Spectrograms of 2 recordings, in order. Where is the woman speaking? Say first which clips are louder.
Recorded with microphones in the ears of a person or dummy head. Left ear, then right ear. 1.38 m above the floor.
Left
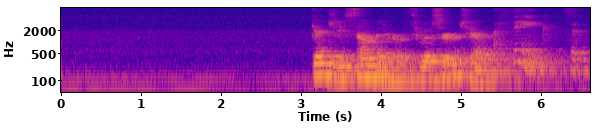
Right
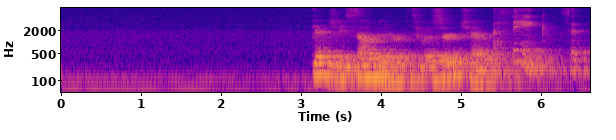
Even; 50° right (ahead or behind), 1.2 m.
